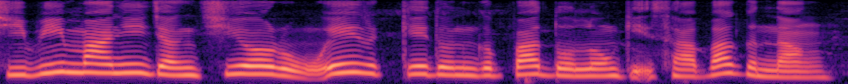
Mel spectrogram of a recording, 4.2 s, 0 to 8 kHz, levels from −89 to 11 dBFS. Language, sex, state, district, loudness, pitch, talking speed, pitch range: Garo, female, Meghalaya, South Garo Hills, -14 LUFS, 235 Hz, 115 wpm, 210-265 Hz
